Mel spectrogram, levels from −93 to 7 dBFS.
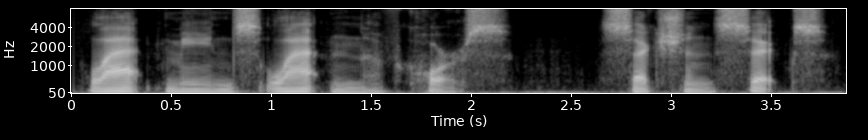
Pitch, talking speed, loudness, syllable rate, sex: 85 Hz, 95 wpm, -21 LUFS, 3.1 syllables/s, male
